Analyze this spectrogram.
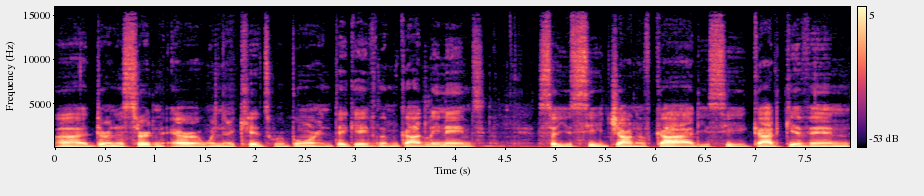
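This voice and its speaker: With an American accent, a man speaks at a very deep, low pitch. His pace is fairly slow and his intonation monotone and flat. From grew up in Africa, American schools, half American half Congolese. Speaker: filmmaker. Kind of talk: TV interview. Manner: conversational with fillers.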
